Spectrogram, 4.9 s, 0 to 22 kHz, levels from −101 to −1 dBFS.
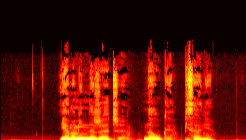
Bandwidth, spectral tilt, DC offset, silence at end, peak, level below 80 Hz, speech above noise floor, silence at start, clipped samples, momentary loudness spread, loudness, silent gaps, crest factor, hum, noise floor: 13.5 kHz; -6.5 dB/octave; under 0.1%; 0.65 s; -2 dBFS; -40 dBFS; 45 dB; 1.2 s; under 0.1%; 24 LU; -18 LUFS; none; 16 dB; none; -62 dBFS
